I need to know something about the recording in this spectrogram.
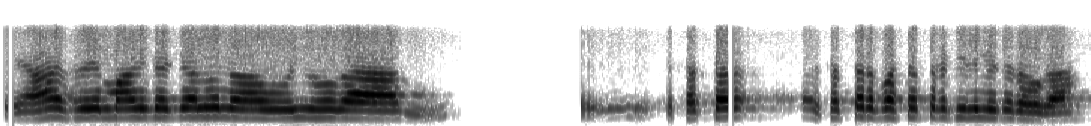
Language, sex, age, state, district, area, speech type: Hindi, male, 45-60, Bihar, Samastipur, rural, conversation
